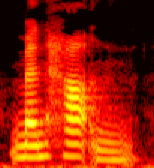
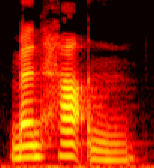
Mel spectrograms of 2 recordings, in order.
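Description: Both takes have the same delivery.

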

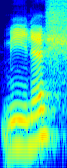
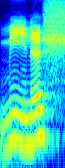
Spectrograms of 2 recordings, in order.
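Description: The two takes are said the same way.

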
